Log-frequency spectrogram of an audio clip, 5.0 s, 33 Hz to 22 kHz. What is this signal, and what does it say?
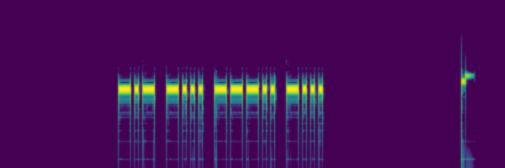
Morse code, heard as a keyed tone, about 30 wpm, 700 Hz. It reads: KB8B
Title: USA Call Signs - 4 Characters - 2x Character Spacing - 30wpm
